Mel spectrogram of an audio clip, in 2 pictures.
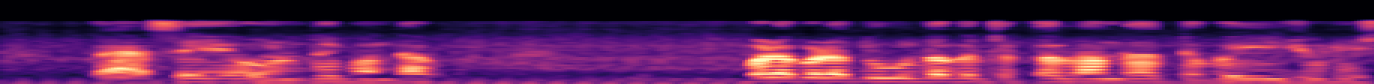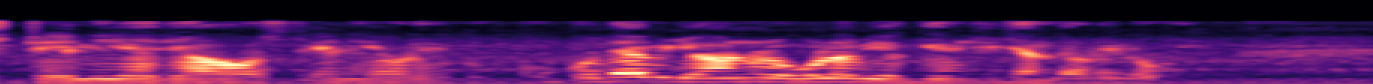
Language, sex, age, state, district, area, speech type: Dogri, male, 18-30, Jammu and Kashmir, Reasi, rural, spontaneous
